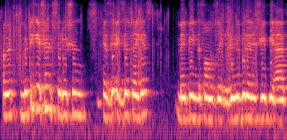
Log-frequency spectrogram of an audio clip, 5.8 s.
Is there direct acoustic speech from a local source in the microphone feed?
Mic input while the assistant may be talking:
No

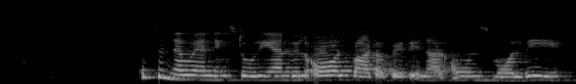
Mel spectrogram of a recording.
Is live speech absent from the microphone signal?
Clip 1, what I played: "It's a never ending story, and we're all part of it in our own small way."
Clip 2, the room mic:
Yes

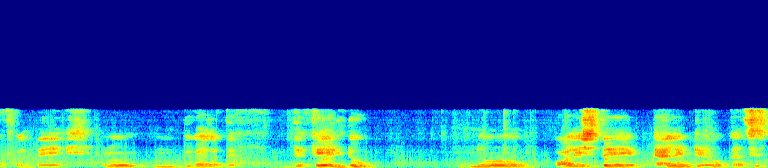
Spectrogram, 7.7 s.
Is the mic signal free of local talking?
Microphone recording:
Yes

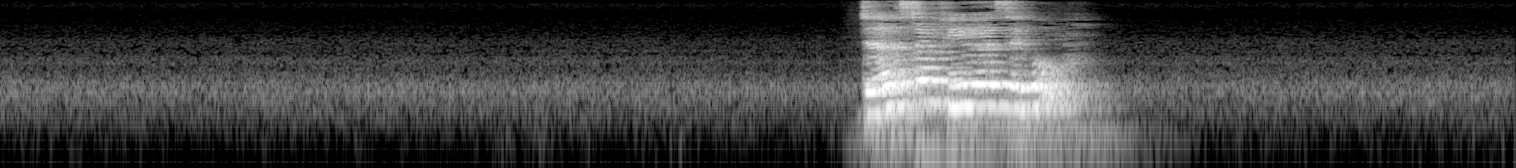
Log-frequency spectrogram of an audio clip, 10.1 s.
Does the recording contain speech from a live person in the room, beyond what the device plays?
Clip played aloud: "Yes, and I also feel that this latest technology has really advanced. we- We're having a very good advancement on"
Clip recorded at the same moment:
Yes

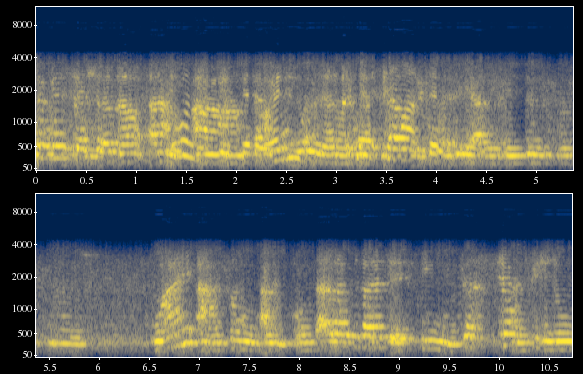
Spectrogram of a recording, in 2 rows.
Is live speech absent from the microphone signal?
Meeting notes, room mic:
No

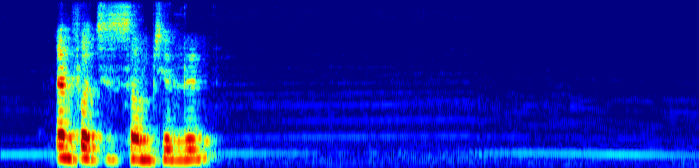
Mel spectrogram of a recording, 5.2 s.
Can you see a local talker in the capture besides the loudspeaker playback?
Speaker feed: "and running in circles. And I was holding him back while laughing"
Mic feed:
Yes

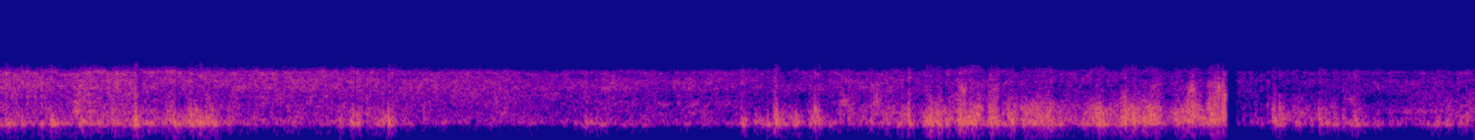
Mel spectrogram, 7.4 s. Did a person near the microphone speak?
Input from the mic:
No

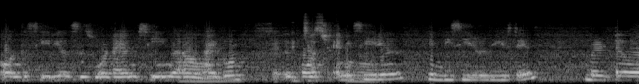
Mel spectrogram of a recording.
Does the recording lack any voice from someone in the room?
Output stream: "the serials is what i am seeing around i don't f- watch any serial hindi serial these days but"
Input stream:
No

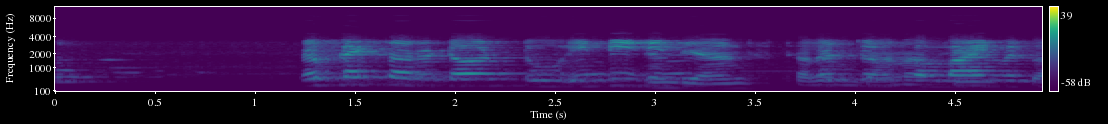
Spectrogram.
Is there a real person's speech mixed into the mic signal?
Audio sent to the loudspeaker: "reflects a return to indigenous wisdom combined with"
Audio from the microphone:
Yes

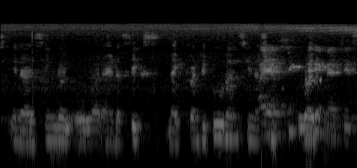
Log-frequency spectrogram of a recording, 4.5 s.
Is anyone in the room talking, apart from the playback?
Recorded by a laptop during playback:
Yes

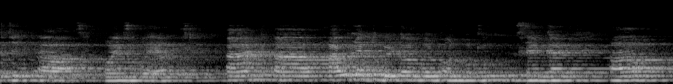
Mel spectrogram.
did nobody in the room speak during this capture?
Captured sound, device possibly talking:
Yes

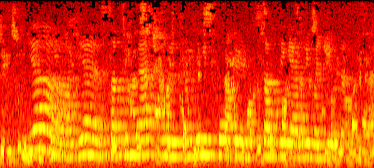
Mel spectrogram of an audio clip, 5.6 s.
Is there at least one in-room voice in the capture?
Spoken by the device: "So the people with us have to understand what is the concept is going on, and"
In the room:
Yes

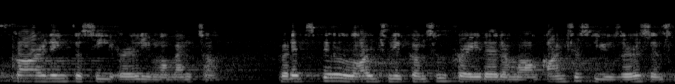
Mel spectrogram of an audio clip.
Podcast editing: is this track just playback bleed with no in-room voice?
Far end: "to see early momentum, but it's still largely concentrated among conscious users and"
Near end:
Yes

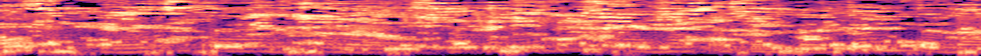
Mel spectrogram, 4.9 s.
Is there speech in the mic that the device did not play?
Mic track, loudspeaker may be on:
No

